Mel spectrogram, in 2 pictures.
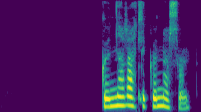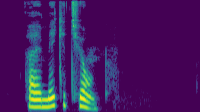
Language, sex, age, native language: Icelandic, female, 30-39, Icelandic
